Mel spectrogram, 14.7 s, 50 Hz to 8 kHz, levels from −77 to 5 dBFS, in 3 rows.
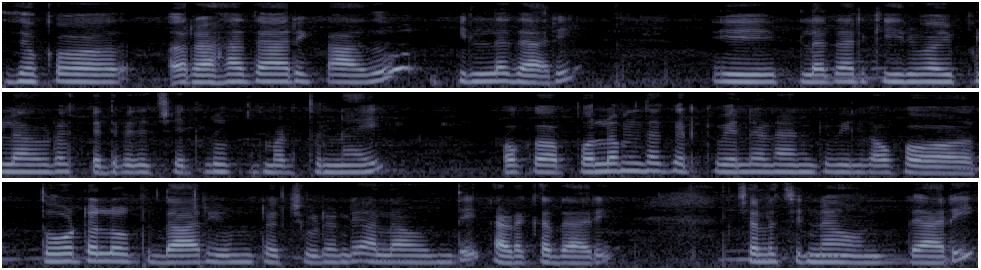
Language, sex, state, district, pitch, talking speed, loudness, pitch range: Telugu, female, Telangana, Nalgonda, 200 Hz, 125 wpm, -34 LUFS, 195-215 Hz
